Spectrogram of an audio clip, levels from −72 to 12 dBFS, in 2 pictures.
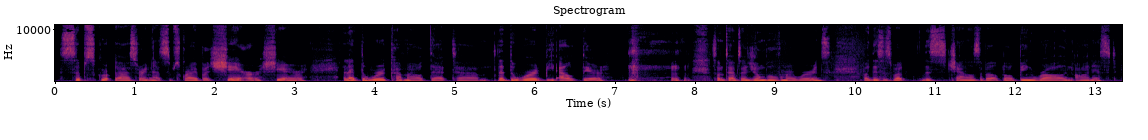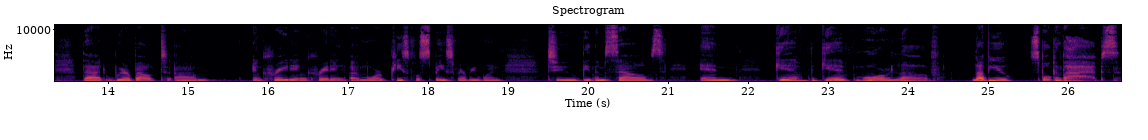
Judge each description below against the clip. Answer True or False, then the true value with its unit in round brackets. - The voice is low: False (160 Hz)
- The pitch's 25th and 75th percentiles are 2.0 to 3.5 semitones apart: False (4.7 semitones)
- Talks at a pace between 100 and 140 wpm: False (150 wpm)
